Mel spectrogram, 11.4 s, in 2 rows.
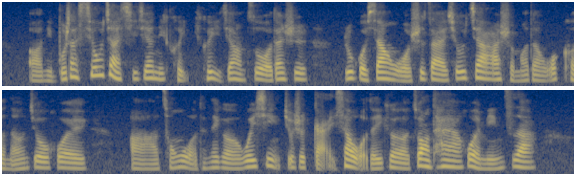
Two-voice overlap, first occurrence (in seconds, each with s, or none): none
